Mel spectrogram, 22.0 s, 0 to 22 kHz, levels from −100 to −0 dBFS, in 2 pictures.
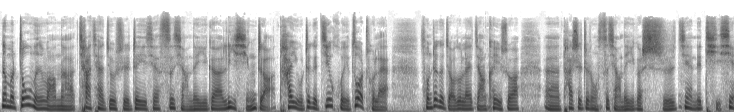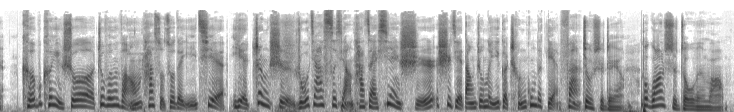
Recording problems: squashed, flat; somewhat

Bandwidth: 14.5 kHz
